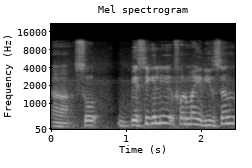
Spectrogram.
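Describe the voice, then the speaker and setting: Here is a man speaking. His intonation is lively. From India, West Bengal. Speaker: DevOps engineer job candidate. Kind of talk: job interview. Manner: halting, many fillers.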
